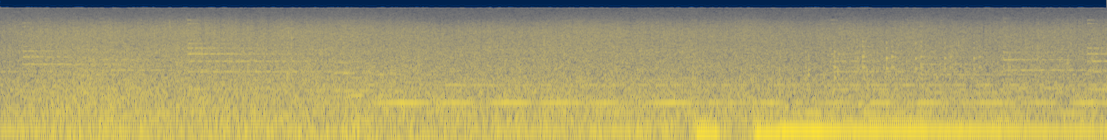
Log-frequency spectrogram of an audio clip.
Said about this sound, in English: We enter into a raging waterfall.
